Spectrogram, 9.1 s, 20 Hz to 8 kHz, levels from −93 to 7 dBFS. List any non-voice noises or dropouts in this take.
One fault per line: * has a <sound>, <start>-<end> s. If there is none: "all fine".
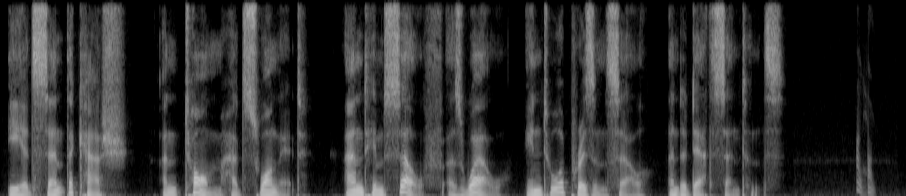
* has a chirp, 8.6-8.8 s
